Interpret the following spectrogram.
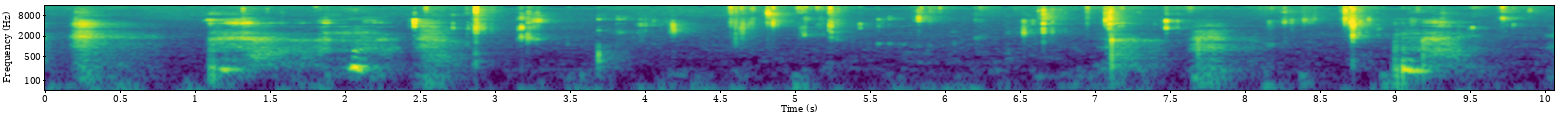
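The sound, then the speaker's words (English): Heavy, uneven breathing, with breathy sighs and sharp intakes mixed with soft wet, squishy mouth sounds, continuing throughout. “Your breathing's changed.”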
